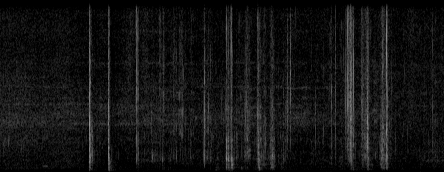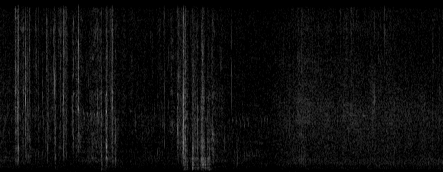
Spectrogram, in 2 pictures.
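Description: Knife cutting into a large tandoor-roasted fish and the cooked flesh being pulled from the bones: scattered sharp clicks, snaps and crackles in short clusters, with quieter gaps between them.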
